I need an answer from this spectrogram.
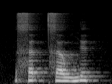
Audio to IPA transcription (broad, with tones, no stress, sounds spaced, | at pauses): s ɐ˨ t̚ t͡s ɐ˨ w ŋ ɪ˧ k̚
